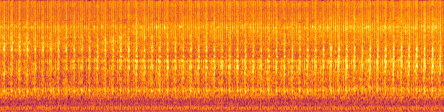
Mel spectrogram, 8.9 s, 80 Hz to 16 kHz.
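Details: Peugeot 407 1.6 HDi 90 diesel at idle: sharp even top-end knock, about three per second. Noise began after a road drive, with slight white smoke from the rear. Mechanic suspects tappets (poussoirs) or camshaft, unconfirmed.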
